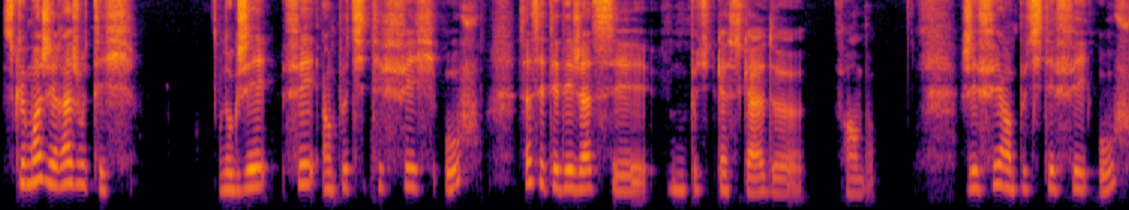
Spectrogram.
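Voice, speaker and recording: A woman's voice: mid-range voice, a little slow, warm tone. A woman chatting casually and enthusiastically as she shows her coloring work, with many fillers and restarts. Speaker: coloring vlogger. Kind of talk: casual show-and-tell chat.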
